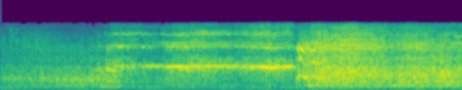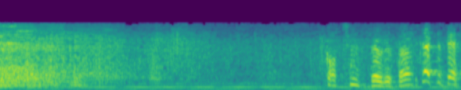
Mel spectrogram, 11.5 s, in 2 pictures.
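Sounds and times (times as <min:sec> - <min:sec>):
Daimler car crashing: 0:00.2 - 0:07.8
speech: 0:10.4 - 0:11.5.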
